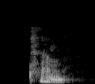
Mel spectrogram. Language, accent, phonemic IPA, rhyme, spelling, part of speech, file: English, Southern England, /pæm/, -æm, pam, noun / verb, LL-Q1860 (eng)-pam.wav
- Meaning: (noun) 1. The jack of clubs in loo played with hands of 5 cards 2. A card game, similar to napoleon, in which the jack of clubs is the highest trump 3. A panorama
